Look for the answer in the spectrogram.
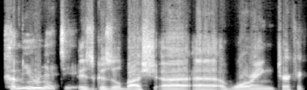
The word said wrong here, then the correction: Kizilbash: I, I, think we can say that the history of the Kizilbash involves a military, uh, Turkic kind of tribal military force in Safavid Iran that also had bureaucratic and administrative skills and literacy.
